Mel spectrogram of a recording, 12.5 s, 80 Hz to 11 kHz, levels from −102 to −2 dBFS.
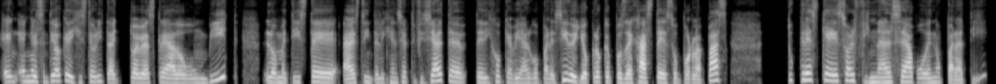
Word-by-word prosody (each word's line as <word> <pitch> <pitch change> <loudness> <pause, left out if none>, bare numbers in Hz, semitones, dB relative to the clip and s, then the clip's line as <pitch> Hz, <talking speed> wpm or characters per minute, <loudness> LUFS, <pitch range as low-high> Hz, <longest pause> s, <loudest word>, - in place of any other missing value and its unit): en 190 +1 -1
en 200 0 -1
el 200 -2 +2
sentido 215 +3 0
que 230 - -1
dijiste 185 -1 -2
ahorita, 190 -5 -2 0.2
tú 180 - 0
habías 165 0 +2
creado 160 -3 +2
un 155 0 -5
beat, 290 - +1 0.4
lo 180 -1 +1
metiste 180 0 0
a 150 - +4
esta 165 +4 -4
inteligencia 170 +2 -6
artificial, 220 +7 +1
te 185 -6 -1
te 180 - -2
dijo 170 +4 -4
que 185 -2 -7
había 165 -1 -3
algo 170 +1 -5
parecido, 260 -4 0
y 195 - +4
yo 170 -2 +3
creo 185 +1 -1
que, 185 - -1
pues, 170 -1 -2
dejaste 175 +2 +4
eso 165 0 -3
por 150 +1 -2
la 135 - +1
paz. 230 - +3 0.7
¿Tú 240 - -7
crees 260 -1 +1
que 235 -3 +2
eso 225 +2 0
al 230 - +2
final 175 -1 0
sea 190 0 +3
bueno 170 0 -3
para 135 -4 0
ti? 345 - -15
180 Hz, 215 wpm, -24 LUFS, 165-200 Hz, 0.7 s, a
